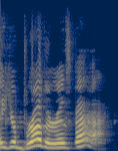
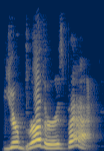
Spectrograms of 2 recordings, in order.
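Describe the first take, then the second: First: Slower and gentle, savoring brother; joyful father. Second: A plain, matter-of-fact announcement; just pass on the news; servants announcing. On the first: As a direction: let the father linger on the good news. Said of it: "the father comes out and is gonna say". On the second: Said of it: "the servants even came out and said". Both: Retold or imitated.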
